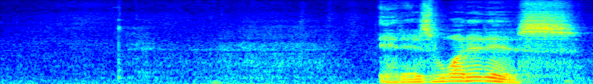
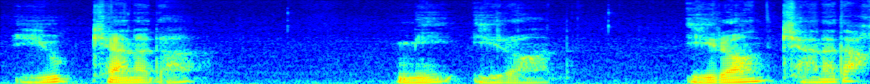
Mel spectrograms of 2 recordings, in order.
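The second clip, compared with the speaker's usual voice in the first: quiet menace; 2 semitones lower, 7 dB quieter than usual. Retold or imitated. New kid facing down three bullies, quietly menacing. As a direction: say it softly in halting fragments. Retold warning in broken English.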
